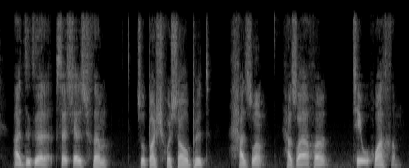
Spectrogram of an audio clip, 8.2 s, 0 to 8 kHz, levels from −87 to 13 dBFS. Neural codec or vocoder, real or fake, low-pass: codec, 16 kHz, 0.5 kbps, X-Codec, WavLM features, trained on Multilingual LibriSpeech; fake; 7.2 kHz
